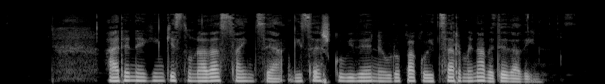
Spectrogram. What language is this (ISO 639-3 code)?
eus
